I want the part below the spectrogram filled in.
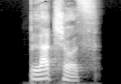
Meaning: alternative spelling of Blattschuss
- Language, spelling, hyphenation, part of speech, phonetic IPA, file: German, Blattschuß, Blatt‧schuß, noun, [ˈblatˌʃʊs], De-Blattschuss.ogg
